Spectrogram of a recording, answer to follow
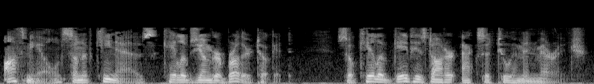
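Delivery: ordinary talk, nothing marked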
